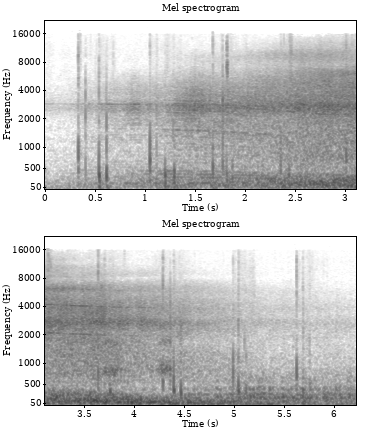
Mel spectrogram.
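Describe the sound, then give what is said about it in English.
An airplane engine drones steadily, its broad roar swelling slightly and holding, with scattered sharp clicks and pops on top. No one speaks. “Strike up the band the moment the director exits the plane.”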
